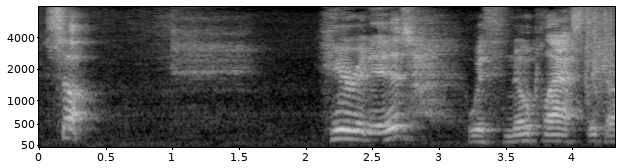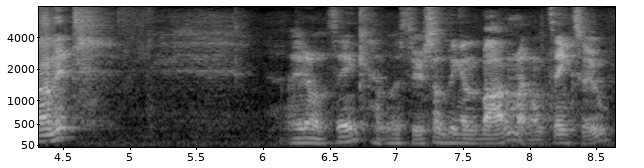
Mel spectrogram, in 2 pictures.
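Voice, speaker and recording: A man's voice: mid-range voice, animated, unhurried, pauses often, a little mellow. A man giving casual unboxing commentary, rambling and unsure, thinking aloud with fillers as he moves around his home, sometimes drifting away from the camera mic. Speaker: product reviewer.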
